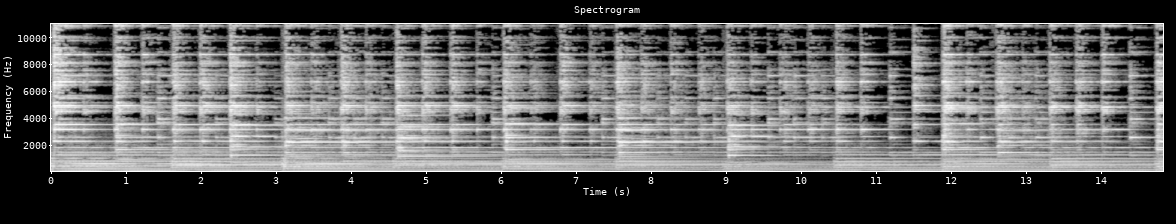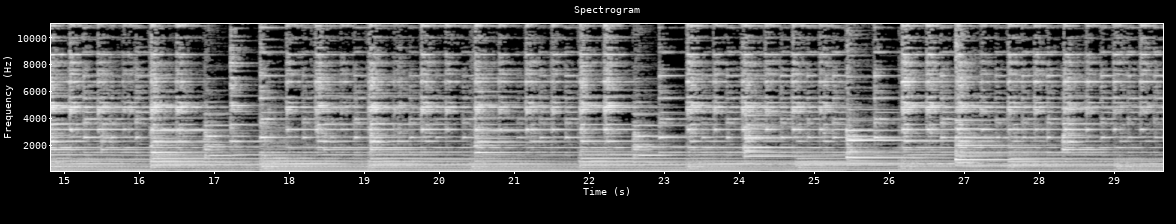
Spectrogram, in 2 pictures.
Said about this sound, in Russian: я думаю, будет правильным, если сейчас в эфире прозвучит колокольный звон, который донесется до нас из Валаамского монастыря.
